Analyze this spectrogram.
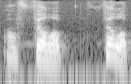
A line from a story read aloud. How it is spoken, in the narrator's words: she murmured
